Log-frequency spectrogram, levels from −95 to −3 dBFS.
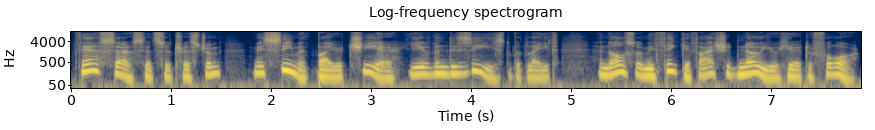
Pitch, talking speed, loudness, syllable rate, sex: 140 Hz, 175 wpm, -17 LUFS, 4.9 syllables/s, male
